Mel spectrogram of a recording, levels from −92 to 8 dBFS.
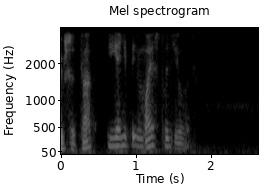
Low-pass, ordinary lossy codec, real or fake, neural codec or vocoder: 3.6 kHz; Opus, 32 kbps; fake; codec, 16 kHz in and 24 kHz out, 0.6 kbps, FocalCodec, streaming, 2048 codes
